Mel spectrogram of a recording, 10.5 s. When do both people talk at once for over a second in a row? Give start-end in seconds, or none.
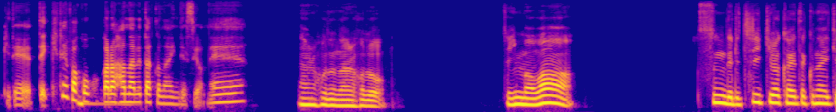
none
